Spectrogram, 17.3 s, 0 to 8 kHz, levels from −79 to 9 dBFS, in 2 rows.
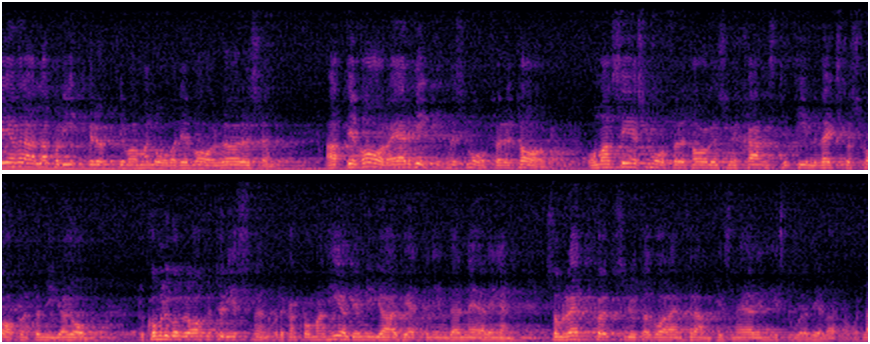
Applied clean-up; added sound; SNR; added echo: none; Piano; 20 dB; reverberation time 2.5 s.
